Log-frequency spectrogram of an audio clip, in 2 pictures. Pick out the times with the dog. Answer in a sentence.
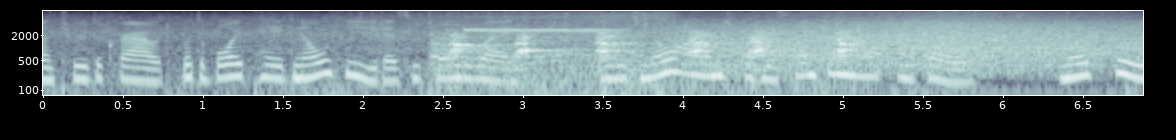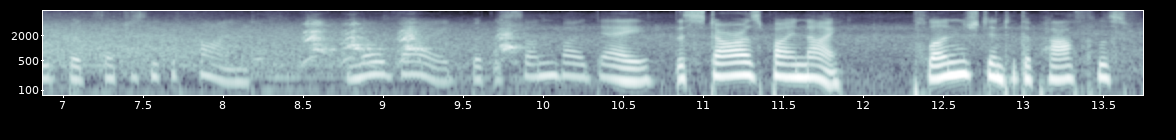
You can hear the dog from 2.4 to 5.2 s and from 8.2 to 10.0 s.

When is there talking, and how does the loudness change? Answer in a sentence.
You can hear the talking from 0.0 to 13.7 s, getting louder.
